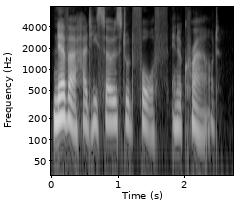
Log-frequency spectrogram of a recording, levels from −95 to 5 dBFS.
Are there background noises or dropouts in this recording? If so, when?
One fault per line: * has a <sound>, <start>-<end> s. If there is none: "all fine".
all fine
